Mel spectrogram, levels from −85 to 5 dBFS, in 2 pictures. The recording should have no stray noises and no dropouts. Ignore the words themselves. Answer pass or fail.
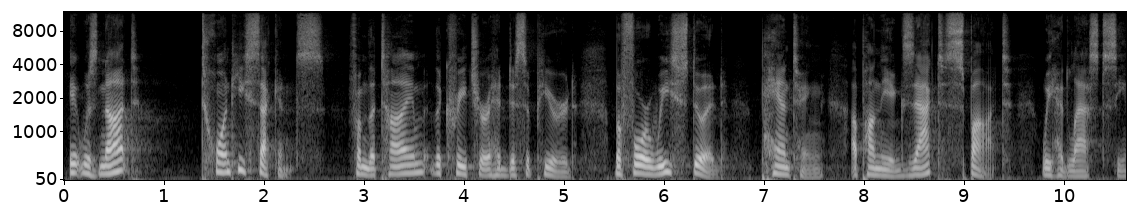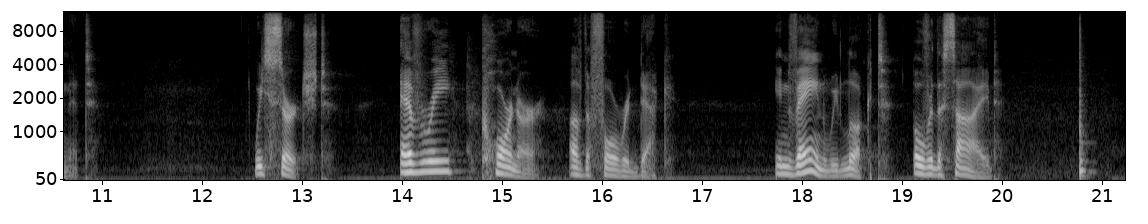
fail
